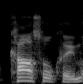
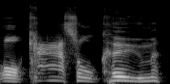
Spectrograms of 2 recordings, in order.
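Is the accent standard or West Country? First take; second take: standard; West Country. First: It is said in a plain, standard accent. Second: It is said in an exaggerated West Country accent.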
